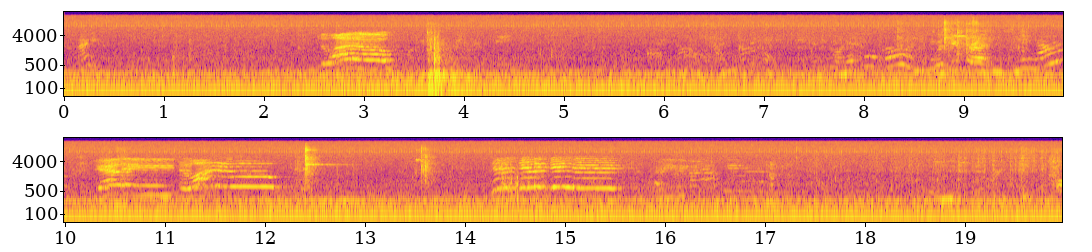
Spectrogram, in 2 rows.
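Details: Great Dane puppies at Puppy Hill on 03-05-2019, evening: a scattered series of high, thin, falling whines and squeaks, some in quick runs of several notes, above a steady low hum and faint background rumble.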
